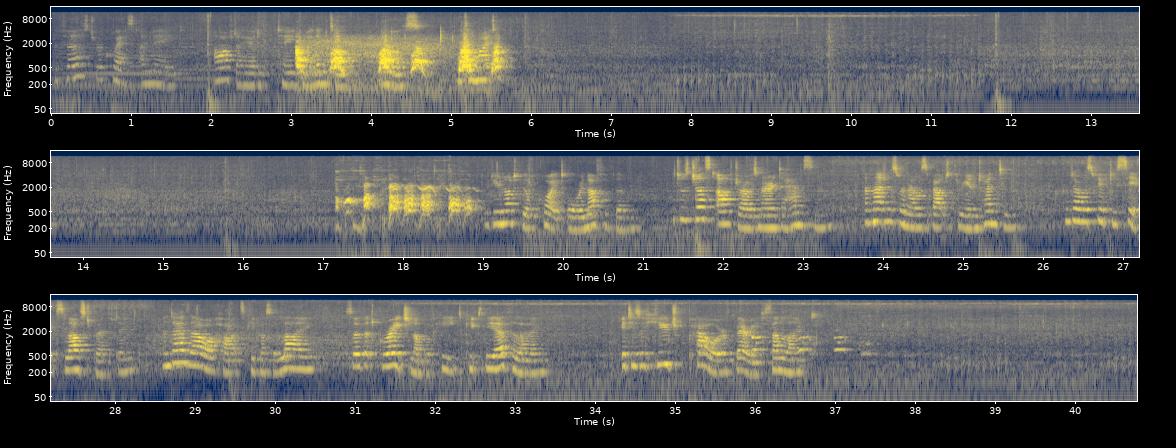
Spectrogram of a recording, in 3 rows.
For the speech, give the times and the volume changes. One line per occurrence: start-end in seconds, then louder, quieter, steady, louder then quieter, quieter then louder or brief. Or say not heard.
0.0-5.7 louder
19.0-33.5 steady
34.1-36.8 brief.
